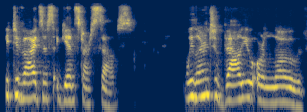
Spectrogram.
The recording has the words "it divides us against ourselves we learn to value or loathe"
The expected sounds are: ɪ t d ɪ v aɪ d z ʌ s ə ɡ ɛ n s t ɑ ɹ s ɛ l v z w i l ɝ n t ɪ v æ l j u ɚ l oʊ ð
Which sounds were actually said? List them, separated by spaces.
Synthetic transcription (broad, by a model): ɪ t d ɪ v aɪ d z ʌ s ə ɡ ɛ n s t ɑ ɹ s ɛ l v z w i l ɝ n t ɪ v æ l j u ɚ l oʊ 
